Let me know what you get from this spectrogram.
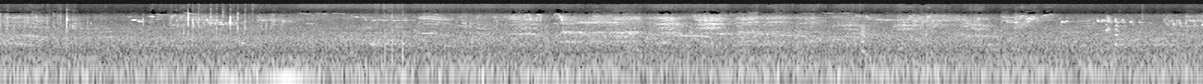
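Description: Birds calling: a run of short chirps and calls, thickest from about seven to twelve seconds in, with a couple of sharp ticks in the first three seconds.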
